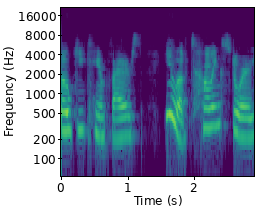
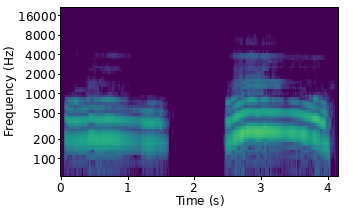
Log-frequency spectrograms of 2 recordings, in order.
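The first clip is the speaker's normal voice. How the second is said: monster moan; 4 dB quieter than usual. A narrator's reading. Maxwell moans like the mountain monster to scare his friends. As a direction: moan long and eerie like a monster. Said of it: "Maxwell made a terrible monster moan".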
